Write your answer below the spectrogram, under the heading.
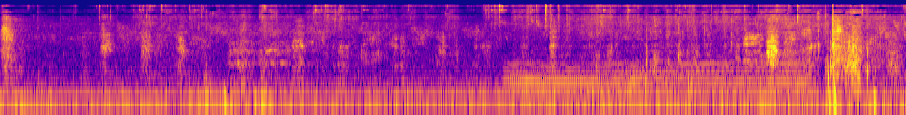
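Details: A Bull Terrier roughhousing with a Corgi outdoors in fine weather makes whiny, sustained growl-like tones, with a sharp bark-like burst near the end.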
